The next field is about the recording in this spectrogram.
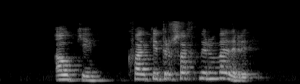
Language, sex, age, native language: Icelandic, female, 40-49, Icelandic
